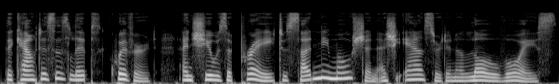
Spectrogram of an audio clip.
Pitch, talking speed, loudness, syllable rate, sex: 200 Hz, 205 wpm, -18 LUFS, 5.5 syllables/s, female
